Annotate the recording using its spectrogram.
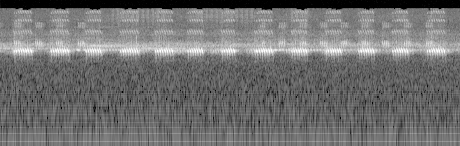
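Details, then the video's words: Late-night autumn insect song from the grasses of Changnyeong, South Korea: about thirteen sharp, high chirps in quick, regular succession, each a short ringing pulse, with a faint low hum behind. "깊은밤 가을 풀벌레 소리"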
